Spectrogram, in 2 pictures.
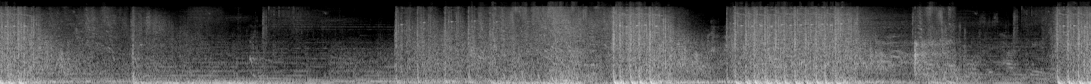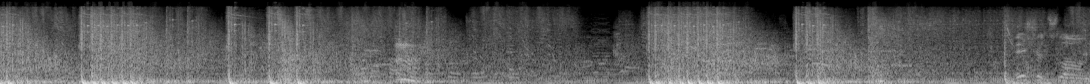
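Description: Video game combat with rapid bursts of gunfire and booming shots, loud and continuous, overlapping with urgent shouted voices.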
